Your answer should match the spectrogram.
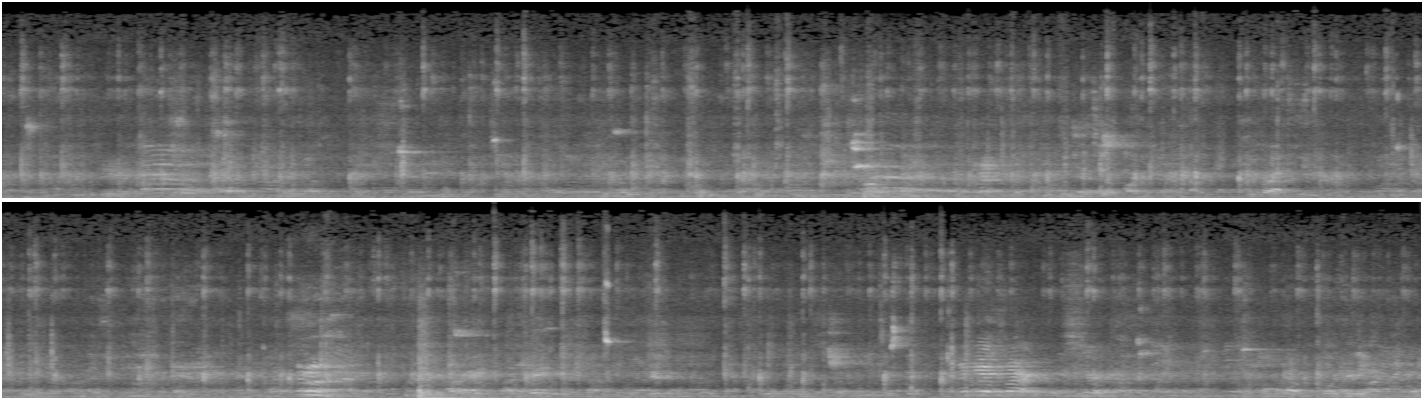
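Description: Table tennis balls ticking off paddles and tables in quick irregular clicks across a large hall, over the indistinct chatter of players. A dull thump sounds about two-thirds of the way through.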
